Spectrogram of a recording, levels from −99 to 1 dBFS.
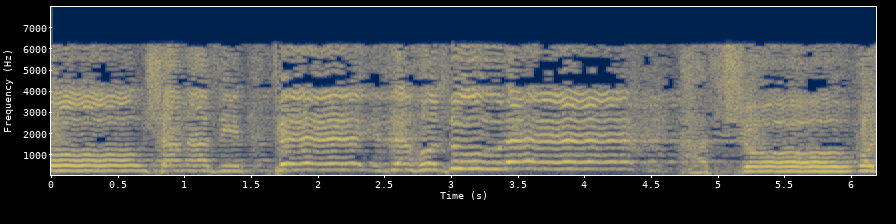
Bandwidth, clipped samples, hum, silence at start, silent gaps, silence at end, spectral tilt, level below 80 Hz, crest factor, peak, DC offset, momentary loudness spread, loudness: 6.6 kHz; under 0.1%; none; 0 s; none; 0 s; -2.5 dB/octave; -64 dBFS; 18 dB; -2 dBFS; under 0.1%; 8 LU; -17 LUFS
